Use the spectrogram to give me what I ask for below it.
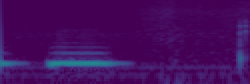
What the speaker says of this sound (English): that was just my phone's notifications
